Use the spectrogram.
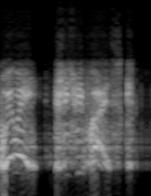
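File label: near waypoint, mood medium, French; War Thunder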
